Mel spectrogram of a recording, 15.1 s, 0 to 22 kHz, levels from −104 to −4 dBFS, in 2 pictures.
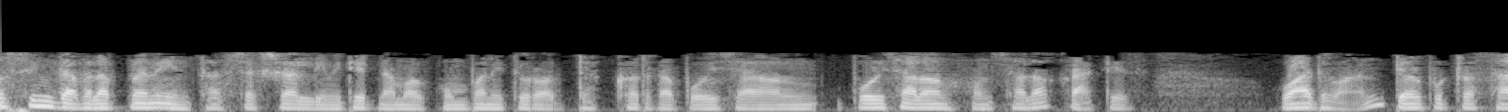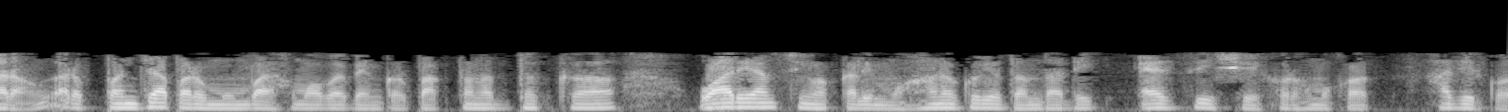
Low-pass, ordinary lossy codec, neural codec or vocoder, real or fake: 3.6 kHz; MP3, 24 kbps; none; real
